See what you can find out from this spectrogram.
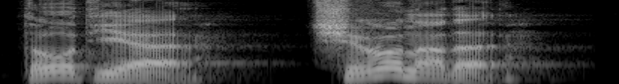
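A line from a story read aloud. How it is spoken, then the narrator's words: Distant shout from kitchen. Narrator (Russian): крикнул парень из кухни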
